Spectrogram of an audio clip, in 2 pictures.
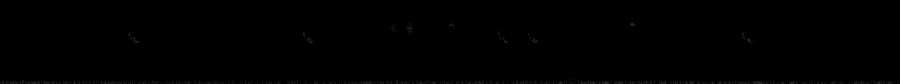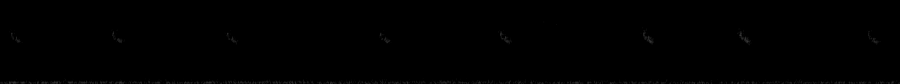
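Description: Faint outdoor ambience of birds calling: short, sharply falling chirps repeated roughly once a second, with a few other chirps between them, over a low steady rumble.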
